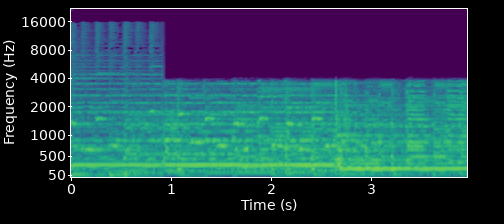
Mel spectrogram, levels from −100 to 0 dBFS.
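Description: Input switched to a poorer device at 0.90 s, likely a change to another microphone or a headset profile. After a 20 ms gap, the sound turns dull and boxy, with nothing above 3.7 kHz and a faint new background hiss, while the level stays about the same.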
